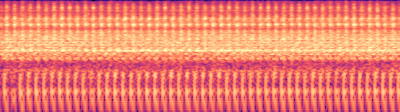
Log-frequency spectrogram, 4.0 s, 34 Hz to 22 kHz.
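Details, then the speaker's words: New Lifan LF390QE Pro (heavy duty, GX390-type) petrol engine on a flail mower, rubber-mounted, started on choke with booster pack on a cold day: crisp even beat at steady fast idle, clean exhaust note, no knocks or misses; healthy. "there we have it the life an FF 3 9 TQ e Pro which is the heavy duty version starts and runs fine"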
